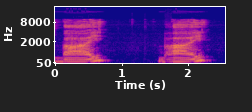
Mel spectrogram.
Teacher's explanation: it is a rising tone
